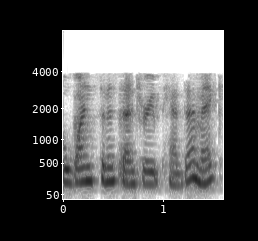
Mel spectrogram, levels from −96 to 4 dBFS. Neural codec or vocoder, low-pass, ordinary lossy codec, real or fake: none; 7.2 kHz; AAC, 16 kbps; real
